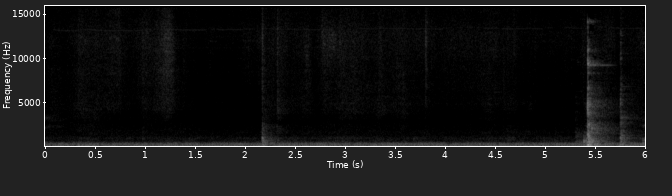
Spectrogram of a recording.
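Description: A low steady hum in the kitchen, a light click about two seconds in, then a sharp metallic clatter near the end as a gas stove's burner grate is lifted.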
